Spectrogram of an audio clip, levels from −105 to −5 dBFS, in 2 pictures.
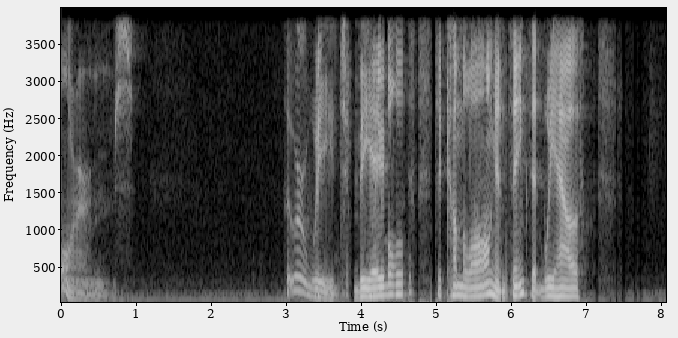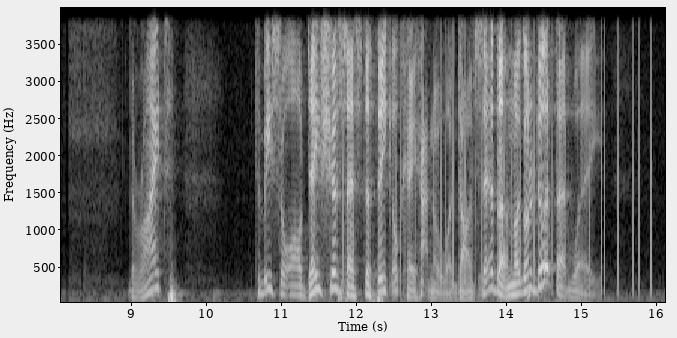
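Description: Speech heard through a call path whose G.711 mu-law coding, which fits 64 kbps, leaves nothing above 4 kHz turns choppy and robotic from 3.65 to 6.12 s, right after "are we". That is repeated packet loss: 18 gaps, the longest 92 ms, were patched by stretching the previous sound, covering about a quarter of the span. The same breakup returns from 7.11 to 7.76 s after "that we have", with 5 gaps. Two brief smears follow at 8.12 to 8.18 s and 8.33 to 8.37 s, just before "the right". These are short concealed packet loss, where missing audio was synthesised from what came before, and the second coincides with the playout delay tightening by roughly 20 ms. From 11.82 s to the end, an uneven train of clicks ticks at about 7 per second, peaking about 15 dB above the speech, most likely from electrical interference or a faulty connection or power supply.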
